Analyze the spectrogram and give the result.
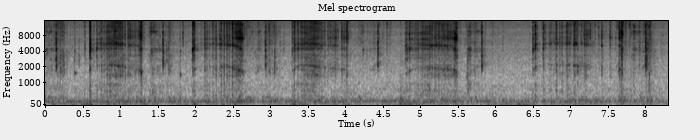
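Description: A small, solid, dry white bar of soap held in the hand is shaved with a utility knife blade. The blade makes quiet, bright, crisp scraping strokes, with sharp little clicks and crackles as thin shavings come away.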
